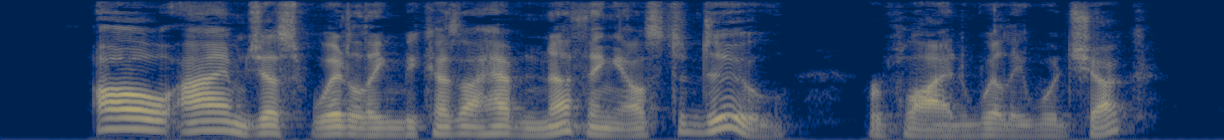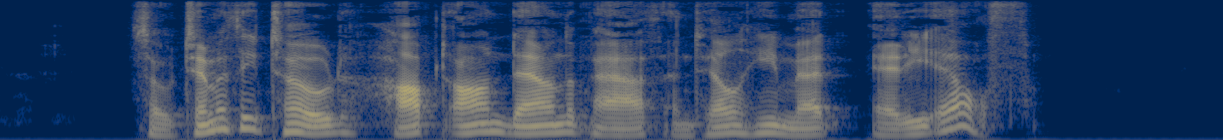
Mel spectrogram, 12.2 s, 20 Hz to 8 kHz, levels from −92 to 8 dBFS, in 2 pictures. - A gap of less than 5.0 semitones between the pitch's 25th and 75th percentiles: No, wide, 5.4 semitones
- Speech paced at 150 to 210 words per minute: No, slow, 135 wpm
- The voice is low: Yes, low, 110 Hz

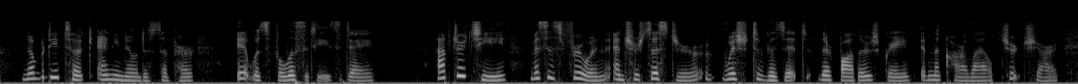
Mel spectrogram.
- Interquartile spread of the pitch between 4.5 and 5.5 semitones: Yes, average, 5.2 semitones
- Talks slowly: No, average, 150 wpm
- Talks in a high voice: Yes, high, 200 Hz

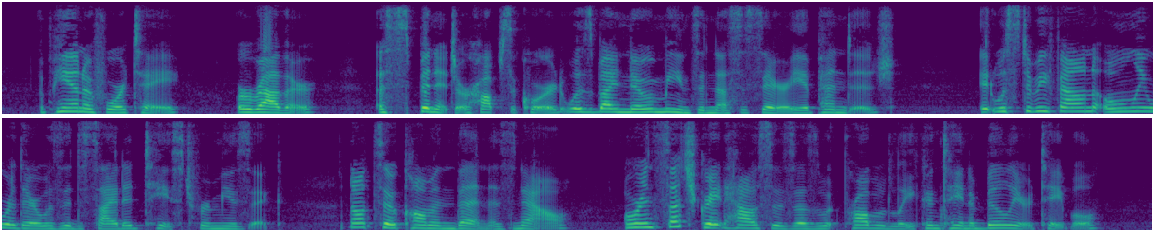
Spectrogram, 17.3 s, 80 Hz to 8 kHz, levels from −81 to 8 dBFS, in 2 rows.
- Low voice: No, high, 225 Hz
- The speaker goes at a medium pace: Yes, average, 165 wpm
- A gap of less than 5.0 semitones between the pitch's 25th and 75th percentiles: No, wide, 5.6 semitones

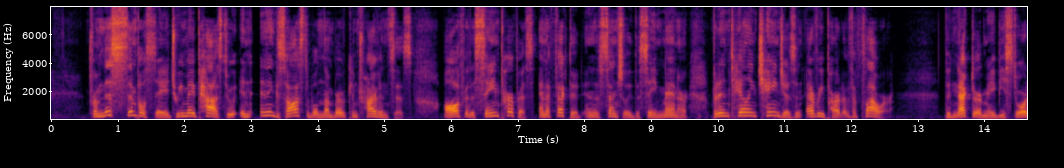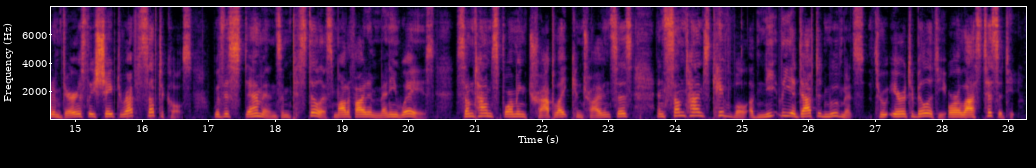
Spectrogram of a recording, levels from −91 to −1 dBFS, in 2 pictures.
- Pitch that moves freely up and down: Yes, wide, 5.7 semitones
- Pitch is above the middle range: No, medium, 175 Hz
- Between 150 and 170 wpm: No, average, 140 wpm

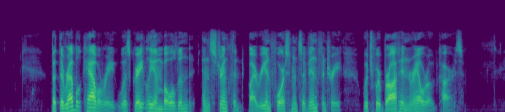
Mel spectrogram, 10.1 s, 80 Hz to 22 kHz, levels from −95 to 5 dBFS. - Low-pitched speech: Yes, low, 100 Hz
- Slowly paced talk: Yes, slow, 115 wpm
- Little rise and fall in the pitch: No, average, 3.5 semitones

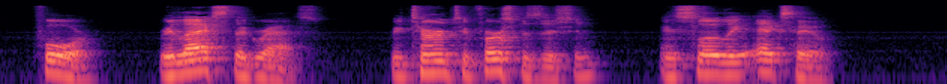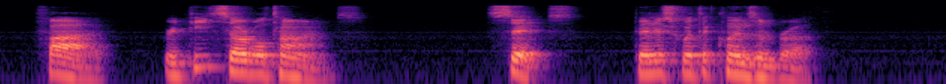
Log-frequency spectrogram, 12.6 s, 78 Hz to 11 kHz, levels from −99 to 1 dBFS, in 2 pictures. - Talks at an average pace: No, slow, 100 wpm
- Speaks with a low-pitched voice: No, medium, 145 Hz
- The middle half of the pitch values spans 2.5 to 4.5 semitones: Yes, average, 4.0 semitones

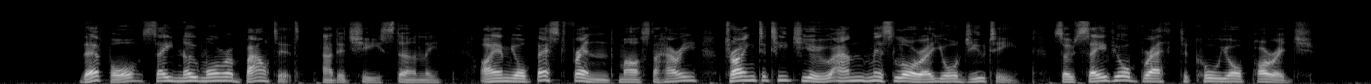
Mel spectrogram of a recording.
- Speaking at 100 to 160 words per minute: Yes, average, 145 wpm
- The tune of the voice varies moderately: No, wide, 5.9 semitones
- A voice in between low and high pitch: Yes, medium, 145 Hz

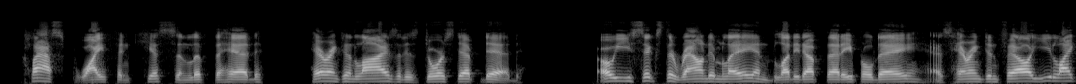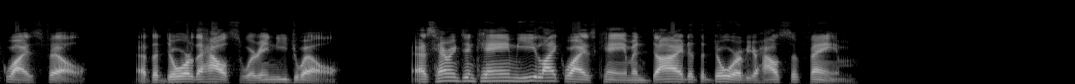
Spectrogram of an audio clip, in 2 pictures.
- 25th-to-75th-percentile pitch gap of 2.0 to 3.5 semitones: Yes, average, 2.9 semitones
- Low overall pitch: Yes, low, 125 Hz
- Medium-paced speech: Yes, average, 165 wpm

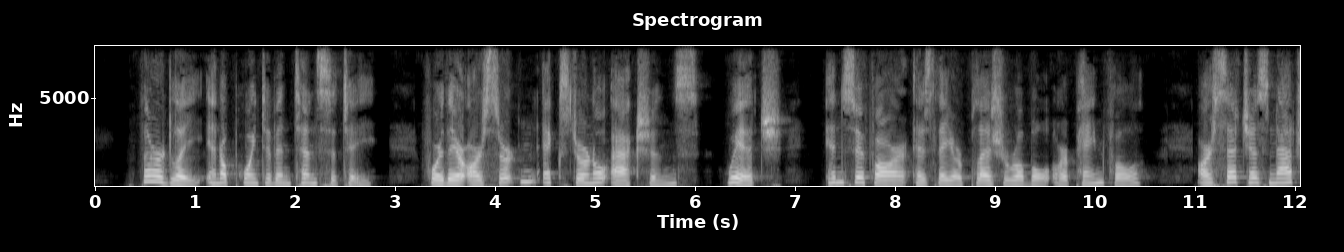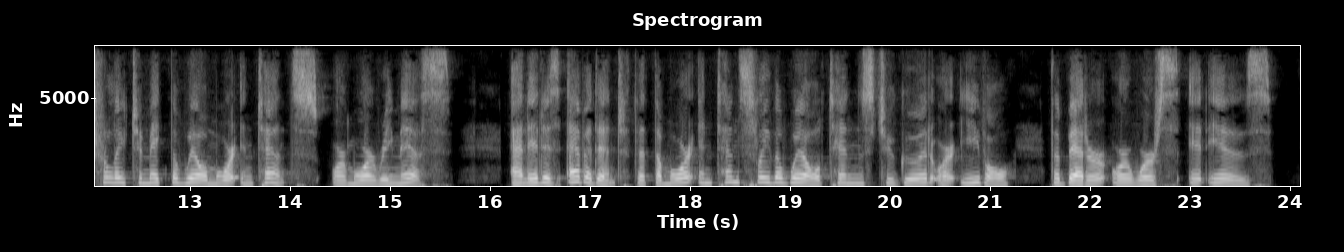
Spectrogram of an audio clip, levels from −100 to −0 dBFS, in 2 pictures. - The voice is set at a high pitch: Yes, high, 235 Hz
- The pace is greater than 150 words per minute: No, slow, 135 wpm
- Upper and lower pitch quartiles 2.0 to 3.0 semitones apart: No, average, 3.4 semitones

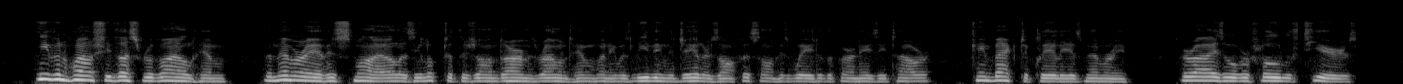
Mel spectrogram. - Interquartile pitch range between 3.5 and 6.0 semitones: No, average, 3.0 semitones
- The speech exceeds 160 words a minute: Yes, average, 185 wpm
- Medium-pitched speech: Yes, medium, 150 Hz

